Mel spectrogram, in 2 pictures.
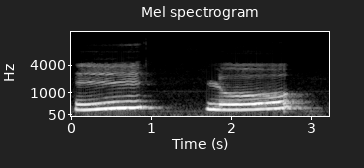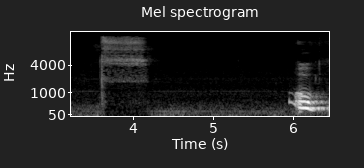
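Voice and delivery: "l, lo, t, o" built up with long pauses; sound by sound. Shown as a demonstration. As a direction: hold "l" and "lo", hiss a voiceless "t", then give "o". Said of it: "ça s'écrit".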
